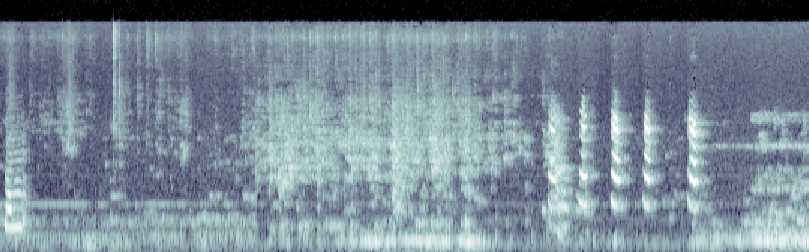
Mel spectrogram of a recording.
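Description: A ringneck parrot chatters in mimicked speech, ending in a run of five sharp, harmonic squawks about half a second apart, with running water and room noise behind.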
